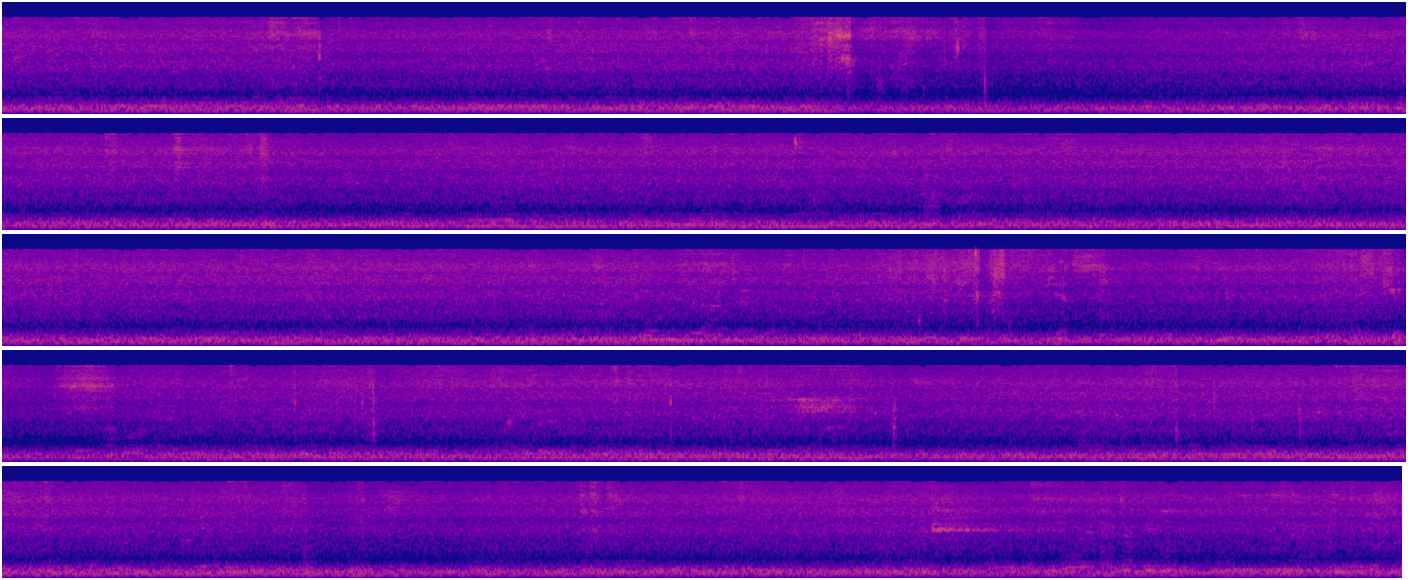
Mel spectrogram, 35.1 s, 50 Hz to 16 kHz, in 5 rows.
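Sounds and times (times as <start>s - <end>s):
low rumbling background noise: 0.0s - 35.0s.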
